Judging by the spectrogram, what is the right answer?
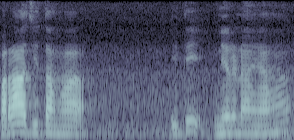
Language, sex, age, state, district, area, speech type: Sanskrit, male, 18-30, Karnataka, Yadgir, urban, spontaneous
